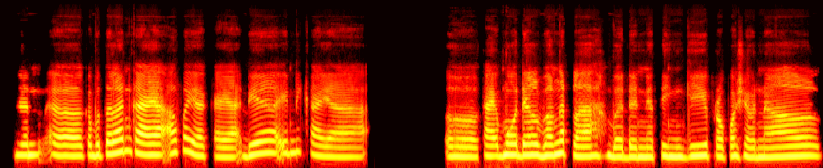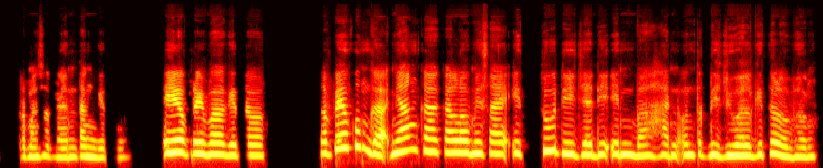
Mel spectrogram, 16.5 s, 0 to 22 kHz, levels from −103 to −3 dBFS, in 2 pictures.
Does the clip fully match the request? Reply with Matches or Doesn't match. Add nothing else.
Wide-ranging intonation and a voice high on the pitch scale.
Doesn't match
